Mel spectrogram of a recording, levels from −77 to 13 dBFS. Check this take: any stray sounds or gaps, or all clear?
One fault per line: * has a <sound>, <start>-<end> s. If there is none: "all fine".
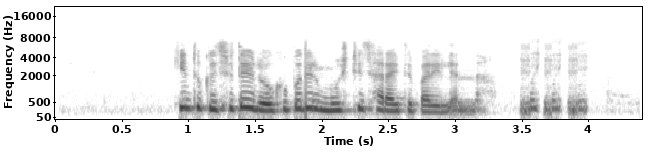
* has a laugh, 3.5-4.0 s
